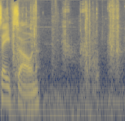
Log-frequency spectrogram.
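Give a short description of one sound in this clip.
A key turns and clicks in a door lock.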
